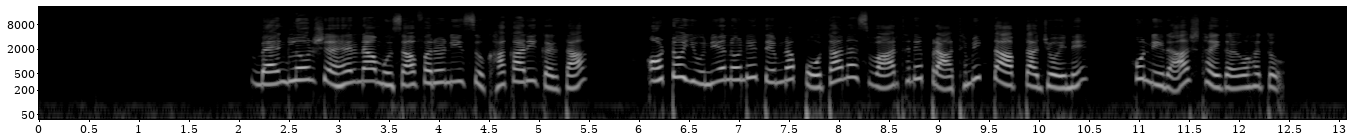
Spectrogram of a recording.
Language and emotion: Gujarati, sad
